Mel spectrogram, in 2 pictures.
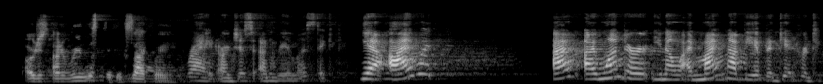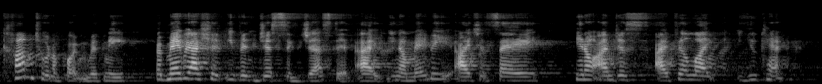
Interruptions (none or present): none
